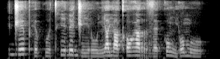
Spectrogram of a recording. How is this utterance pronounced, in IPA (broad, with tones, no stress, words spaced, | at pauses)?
d͡ʒe˦pʰe˨kʷi˨tʰi˦ ɗe˦d͡ʒiː˨ɾuː˨ɲa˦ ja˦ kʼɔ˦ɣa˦rzɛ˨ ko˦˨ŋjo˦muː˨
